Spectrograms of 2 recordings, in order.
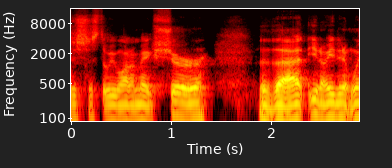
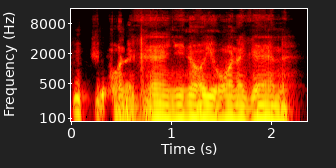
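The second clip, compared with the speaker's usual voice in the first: put-on mafia boss voice. Retelling what he said to Charles, in a Vito Corleone voice. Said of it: "Said in Vito Corleone's voice".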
